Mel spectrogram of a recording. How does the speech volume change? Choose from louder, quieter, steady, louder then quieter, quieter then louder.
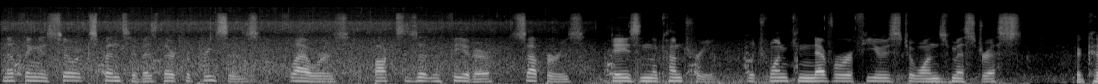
steady.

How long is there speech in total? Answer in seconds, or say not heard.
11 s.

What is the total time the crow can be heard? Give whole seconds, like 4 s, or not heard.
not heard.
